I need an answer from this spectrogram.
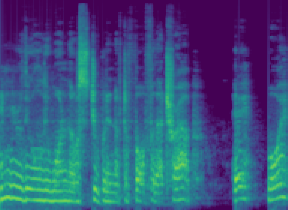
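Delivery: words growled out in a growling voice. Narrating a scene, voicing the one holding the listener down: growling voice. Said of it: "You hear the voice that is currently holding you down growl".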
